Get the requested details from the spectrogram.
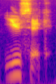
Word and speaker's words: Usyk: Uh, now I'm just saying it wrong. Usyk.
